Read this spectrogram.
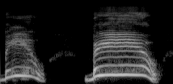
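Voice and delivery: very high, calling across a field; high hollering call of Bill. Pretend. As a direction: yell his name from far away.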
